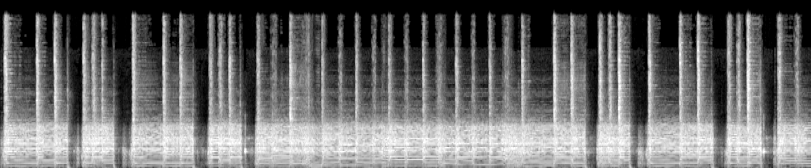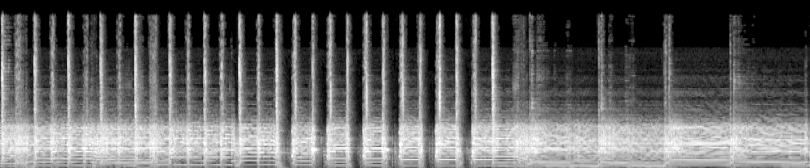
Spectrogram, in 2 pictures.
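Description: Distorted electric guitar plays the bridge of a song, a loud, continuous run of gritty chords and melodic notes with brief choppy breaks, no voices.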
